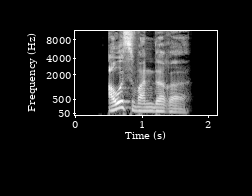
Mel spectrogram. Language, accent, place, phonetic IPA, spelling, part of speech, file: German, Germany, Berlin, [ˈaʊ̯sˌvandəʁə], auswandere, verb, De-auswandere.ogg
- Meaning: inflection of auswandern: 1. first-person singular dependent present 2. first/third-person singular dependent subjunctive I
